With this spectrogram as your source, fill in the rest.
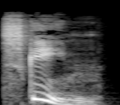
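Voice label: "scheme", British English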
